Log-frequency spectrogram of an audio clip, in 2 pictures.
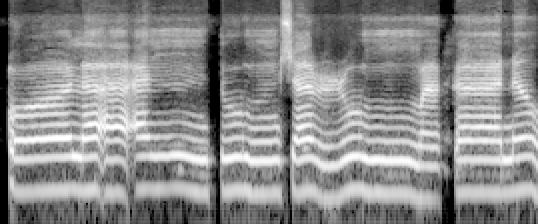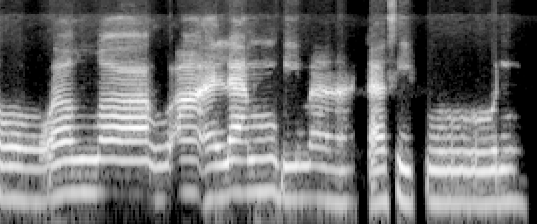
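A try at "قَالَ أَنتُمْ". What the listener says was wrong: Kan antum ya, Makcik. A-nya satu.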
